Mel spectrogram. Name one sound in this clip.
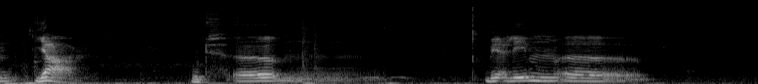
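A middle-aged man speaks calmly and close to a microphone, in short phrases.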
